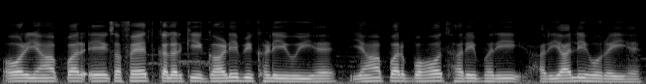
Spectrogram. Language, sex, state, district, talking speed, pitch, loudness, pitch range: Hindi, male, Uttar Pradesh, Jyotiba Phule Nagar, 195 wpm, 150 Hz, -21 LUFS, 140-155 Hz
